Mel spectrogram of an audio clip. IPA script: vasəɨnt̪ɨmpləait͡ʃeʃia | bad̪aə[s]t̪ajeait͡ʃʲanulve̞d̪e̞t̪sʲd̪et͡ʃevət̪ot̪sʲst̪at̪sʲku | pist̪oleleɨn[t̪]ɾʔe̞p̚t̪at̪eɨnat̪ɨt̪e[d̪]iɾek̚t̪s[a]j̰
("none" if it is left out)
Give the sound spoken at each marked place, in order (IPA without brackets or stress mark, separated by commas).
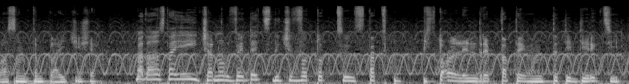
s, d̪, d̪, i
